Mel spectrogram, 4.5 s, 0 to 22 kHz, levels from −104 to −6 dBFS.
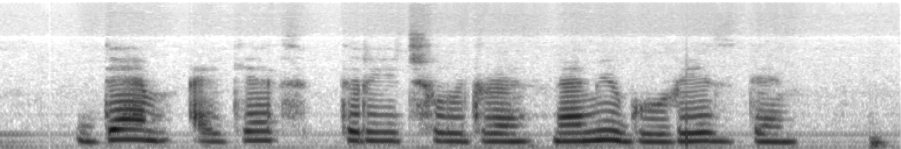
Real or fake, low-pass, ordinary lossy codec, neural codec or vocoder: real; 19.8 kHz; Opus, 64 kbps; none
